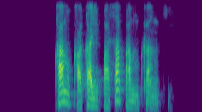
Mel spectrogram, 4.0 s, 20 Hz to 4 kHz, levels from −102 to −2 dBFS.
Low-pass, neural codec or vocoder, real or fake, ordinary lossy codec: 3.6 kHz; vocoder, 44.1 kHz, 128 mel bands, Pupu-Vocoder; fake; Opus, 24 kbps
